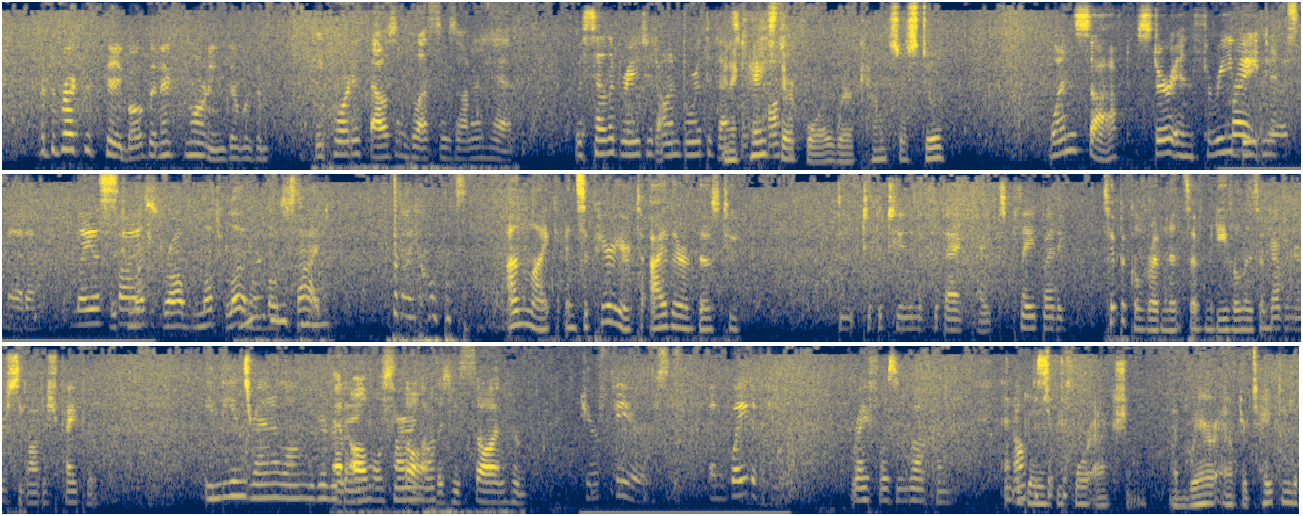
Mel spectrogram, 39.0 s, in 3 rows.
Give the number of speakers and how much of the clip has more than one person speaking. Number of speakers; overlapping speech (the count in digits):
9, about 15%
